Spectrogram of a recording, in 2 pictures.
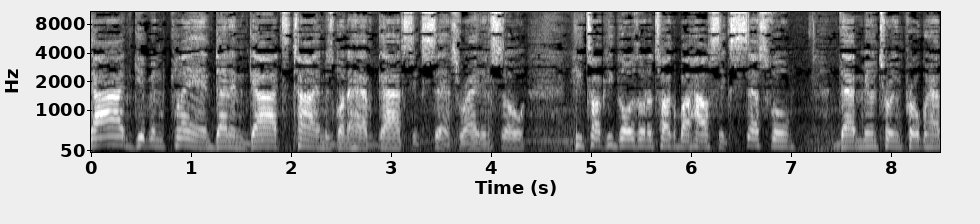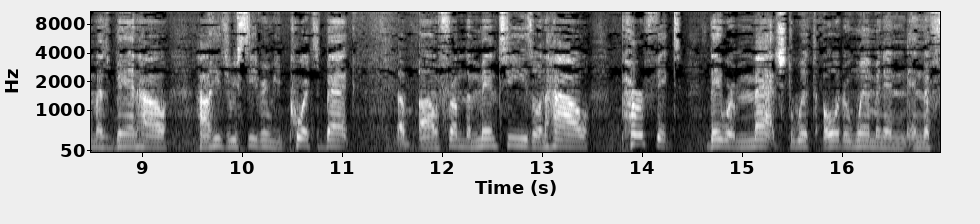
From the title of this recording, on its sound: Podcasting from my car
